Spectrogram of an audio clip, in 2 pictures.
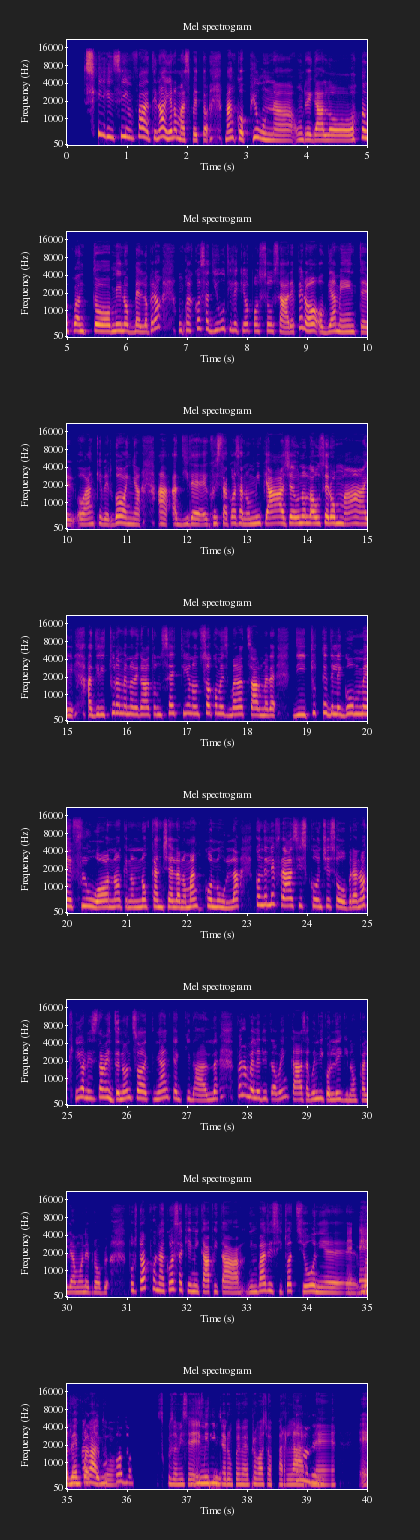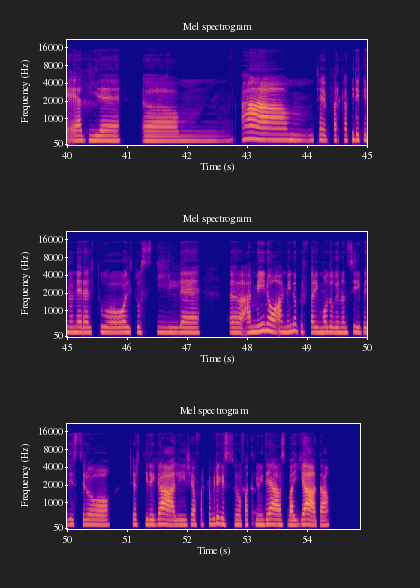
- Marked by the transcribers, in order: laughing while speaking: "Sì, sì infatti"; laughing while speaking: "regalo"; laughing while speaking: "che"; "cioè" said as "ceh"; "cioè" said as "ceh"; unintelligible speech
- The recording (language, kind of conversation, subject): Italian, advice, Come posso gestire i regali inutili che occupano spazio e mi fanno sentire in obbligo?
